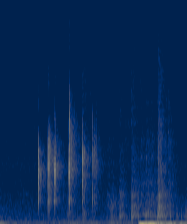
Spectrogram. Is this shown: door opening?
no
